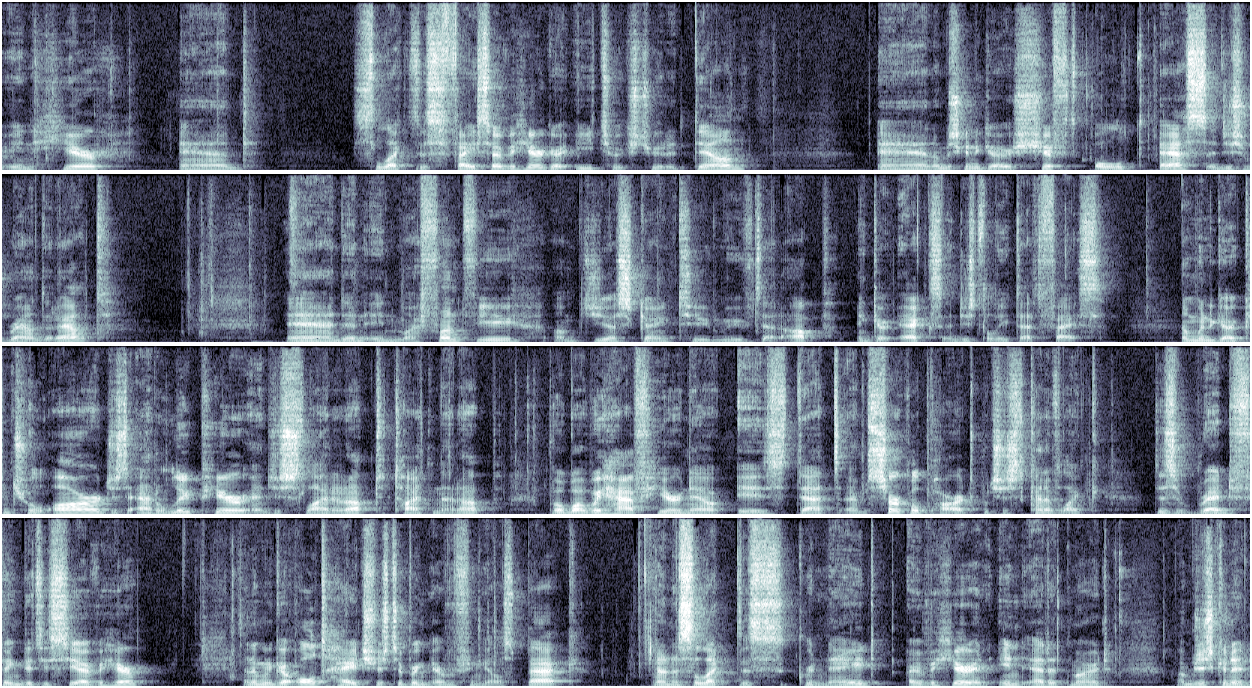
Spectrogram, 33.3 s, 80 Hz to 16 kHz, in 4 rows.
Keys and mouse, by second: 0.0 alt+a, 0.0-7.3 alt+shift+right drag, 2.3 click, 2.3 middle click, 3.7 e, 7.3 alt+shift+s, 7.3-8.9 alt+shift+drag, 8.9-11.4 right drag, 9.9 KP_1, 10.4 z, 11.4-19.3 drag, 13.3 g, 14.2 x, 15.0 z, 16.6 ctrl+r, 19.3-31.1 right drag, 20.2 Tab, 22.8 KP_1, 23.1 z, 27.1 alt+h, 27.8 z, 29.2 Tab, 29.4 z, 31.1-33.2 middle drag, 32.9 g.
